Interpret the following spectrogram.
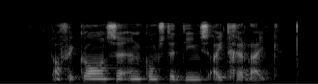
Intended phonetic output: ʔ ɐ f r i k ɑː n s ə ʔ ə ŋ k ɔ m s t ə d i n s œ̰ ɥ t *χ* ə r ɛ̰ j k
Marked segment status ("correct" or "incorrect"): correct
